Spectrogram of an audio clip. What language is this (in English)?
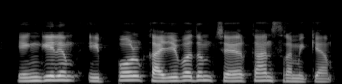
Malayalam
